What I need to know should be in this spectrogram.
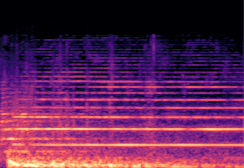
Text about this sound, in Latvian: Un varena stipra bazūnas skaņa.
